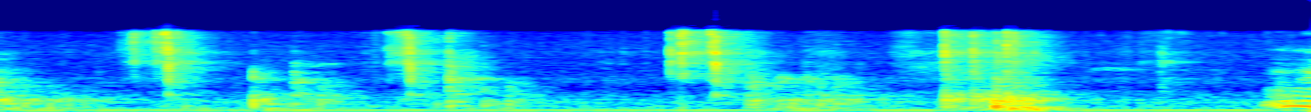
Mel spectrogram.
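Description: Scissors snipping through flower stems for an Easter church arrangement, several crisp cuts at an irregular pace, close by and fairly quiet.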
